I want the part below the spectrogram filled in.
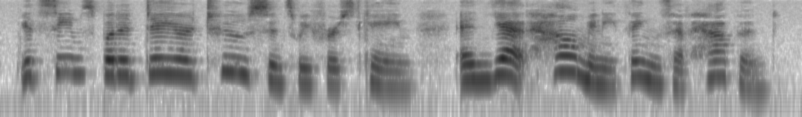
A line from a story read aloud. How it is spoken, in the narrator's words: cried Maria, after a few minutes' silence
